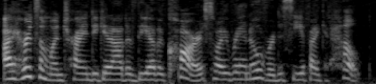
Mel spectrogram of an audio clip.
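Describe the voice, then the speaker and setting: A woman's voice: fairly high pitch, quick pace, fairly bright tone. An actress playing a frightened but defiant young convicted woman in a radio detective drama, defensive, pleading and slangy. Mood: anxious recounting.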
